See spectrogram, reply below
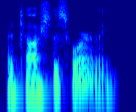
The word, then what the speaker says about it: Tasha Swartley: So welcome to the podcast, Tasha Swartley.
